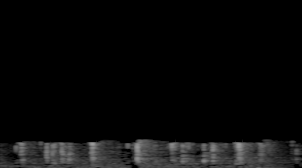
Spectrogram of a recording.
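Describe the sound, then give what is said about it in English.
Typing on a computer keyboard: a quick, irregular run of many light key clicks and taps, faint and steady, with no talking. “I'm just going to go ahead and type in here that we're going to make a bundle package.”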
